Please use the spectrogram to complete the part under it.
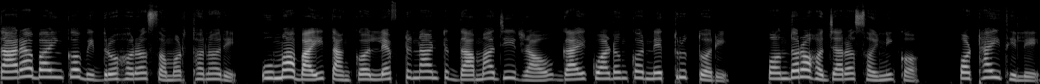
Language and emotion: Odia, neutral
